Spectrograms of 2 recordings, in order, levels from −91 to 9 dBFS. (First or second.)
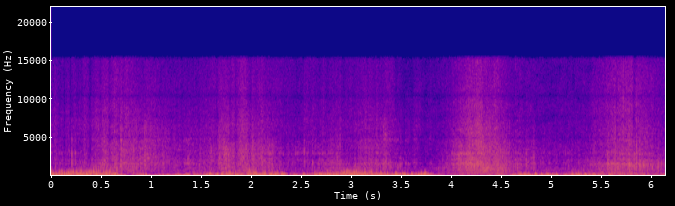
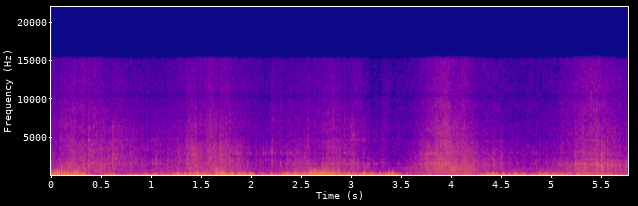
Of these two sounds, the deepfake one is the first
